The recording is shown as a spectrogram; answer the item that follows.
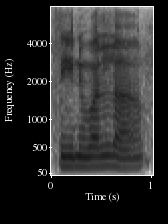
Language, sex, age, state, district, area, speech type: Telugu, female, 45-60, Andhra Pradesh, Bapatla, urban, spontaneous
